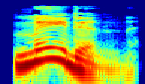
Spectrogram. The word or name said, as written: maiden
